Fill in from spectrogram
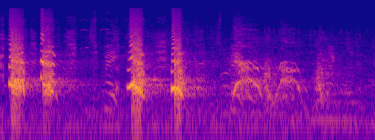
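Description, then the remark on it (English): A dog at a dog contest with categories such as best bark barks sharply four times, in two quick pairs, then lets out a few higher, whiny yelps and whimpers. The sounds are fairly loud. “Other categories are best bark, biggest dog, smallest dog, dog that looks the most like Jim.”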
